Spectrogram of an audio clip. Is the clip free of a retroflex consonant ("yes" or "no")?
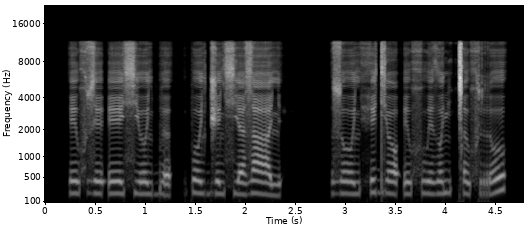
yes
